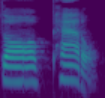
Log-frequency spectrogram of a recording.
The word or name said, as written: dog‐paddle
